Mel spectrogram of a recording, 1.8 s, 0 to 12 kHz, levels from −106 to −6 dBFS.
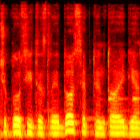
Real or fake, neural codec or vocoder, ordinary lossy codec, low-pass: real; none; Opus, 32 kbps; 10.8 kHz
